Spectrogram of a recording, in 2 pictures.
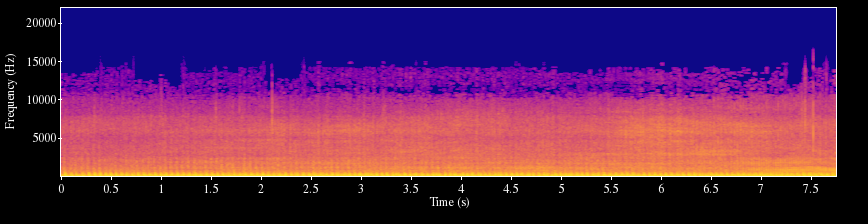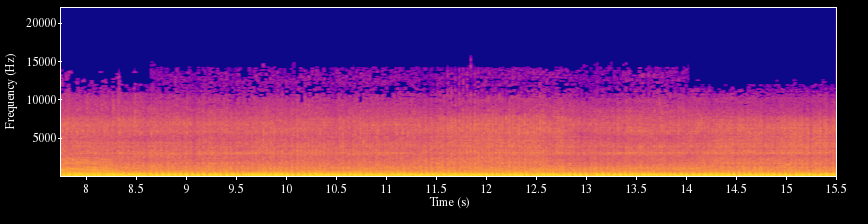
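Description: Enduro dirt bike engine running steadily close to the microphone, a dense, even engine note with no pauses.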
